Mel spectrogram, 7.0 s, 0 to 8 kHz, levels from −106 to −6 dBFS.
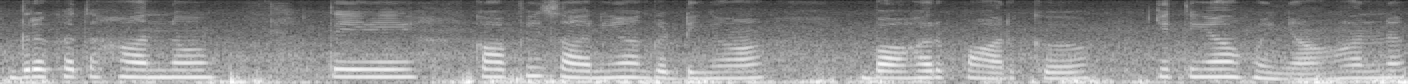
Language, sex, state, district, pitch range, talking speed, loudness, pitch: Punjabi, male, Punjab, Kapurthala, 240-270 Hz, 95 wpm, -17 LUFS, 265 Hz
